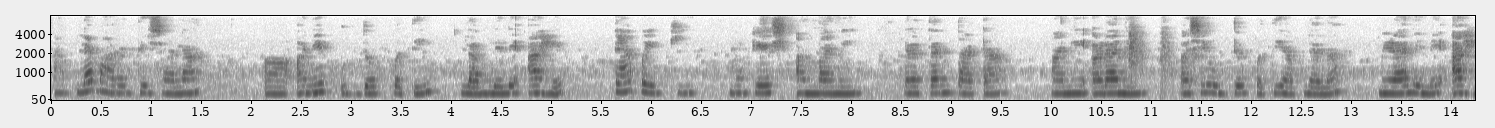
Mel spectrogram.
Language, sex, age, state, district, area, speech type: Marathi, female, 30-45, Maharashtra, Akola, urban, spontaneous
